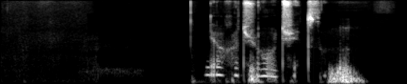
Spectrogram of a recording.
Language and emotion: Russian, sad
